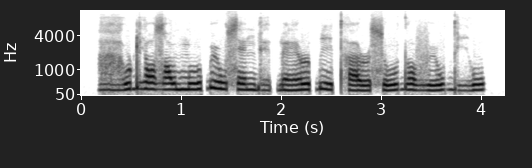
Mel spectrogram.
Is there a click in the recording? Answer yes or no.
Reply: no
